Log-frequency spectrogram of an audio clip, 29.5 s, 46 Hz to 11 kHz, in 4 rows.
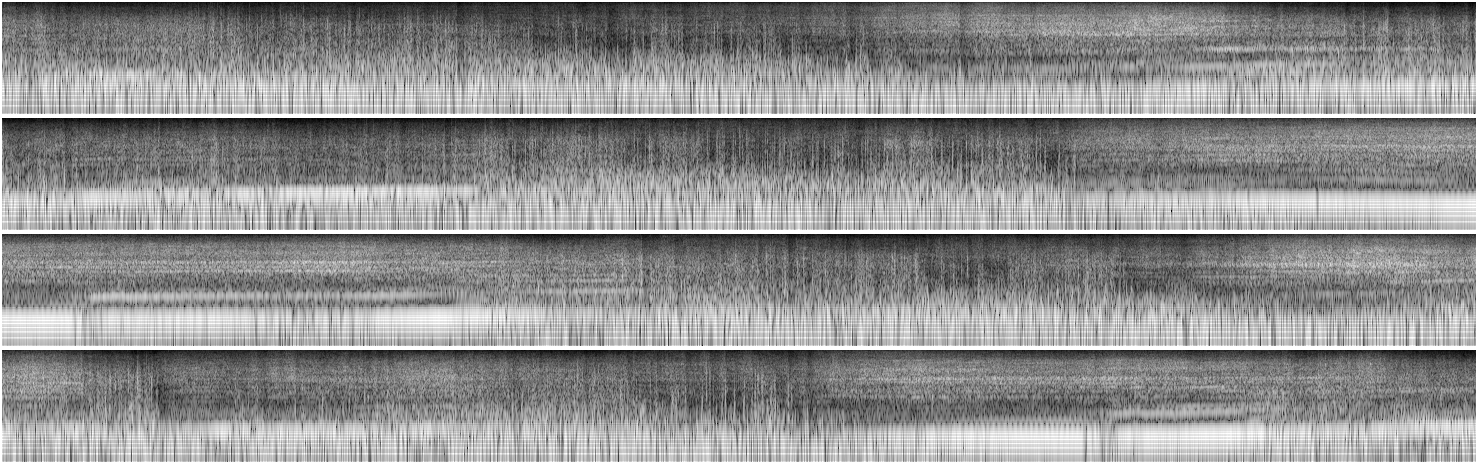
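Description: BMW S1000-series inline-four motorcycle engine under way, its note climbing and falling several times as the throttle is opened and closed, over a heavy rush of wind on a helmet-mounted microphone.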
